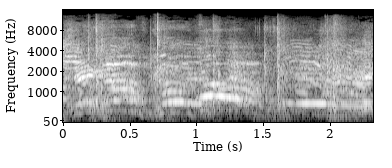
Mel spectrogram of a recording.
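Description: Small crowd of spectators yelling and shouting, several voices at once, with a few sharp smacks among them.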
